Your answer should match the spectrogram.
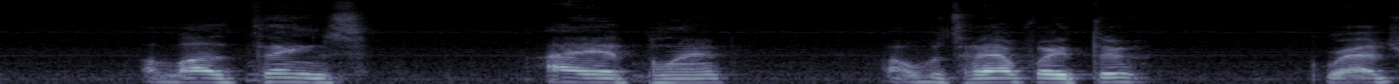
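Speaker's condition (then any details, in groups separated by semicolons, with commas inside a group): ALS; progressive terminal illness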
